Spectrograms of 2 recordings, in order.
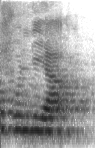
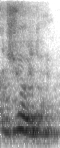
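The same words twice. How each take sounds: First: The final vowel is said fully and clearly. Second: The final vowel is weak and almost disappears. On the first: The speaker calls it wrong. "a gente não fala Júlia" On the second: The speaker calls it right. "esse som de A, ele quase desaparece, ele é bem fraco"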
